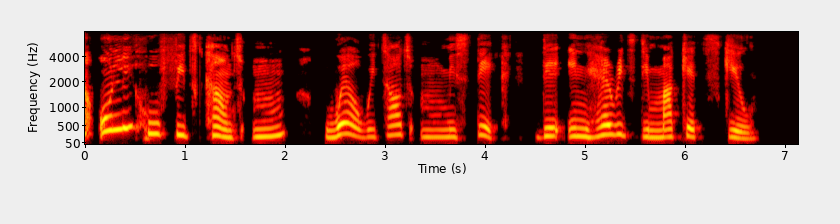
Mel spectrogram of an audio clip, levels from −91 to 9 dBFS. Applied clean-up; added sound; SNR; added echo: none; none; none; none.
